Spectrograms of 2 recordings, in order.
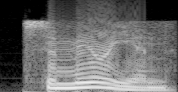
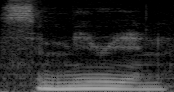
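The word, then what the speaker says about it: Cimmerian: Maybe Samrian. Samrian. It is an S. Samrian.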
